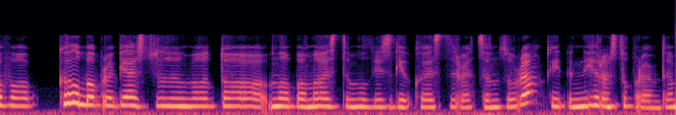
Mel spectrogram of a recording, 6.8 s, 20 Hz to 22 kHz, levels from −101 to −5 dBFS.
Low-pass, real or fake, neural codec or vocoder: 7.2 kHz; fake; autoencoder, 22.05 kHz, a latent of 192 numbers a frame, VITS, trained on many speakers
